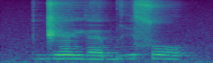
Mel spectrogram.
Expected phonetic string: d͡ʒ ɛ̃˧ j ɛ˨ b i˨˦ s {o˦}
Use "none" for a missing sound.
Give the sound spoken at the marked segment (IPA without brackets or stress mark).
o˦˨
